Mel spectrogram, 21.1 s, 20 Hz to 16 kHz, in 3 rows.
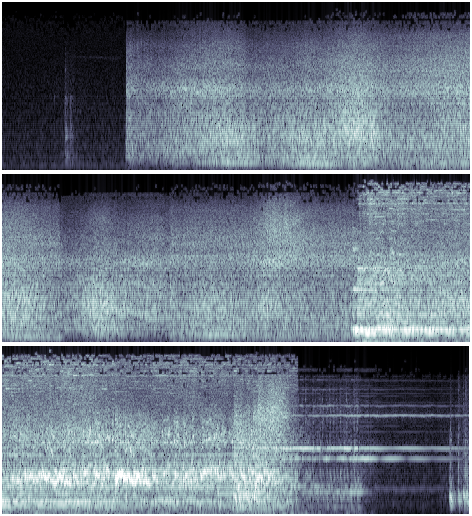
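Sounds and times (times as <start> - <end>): freeway traffic passing: 1.9 - 12.3.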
